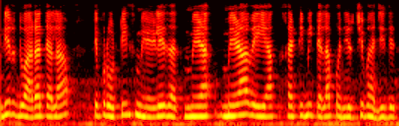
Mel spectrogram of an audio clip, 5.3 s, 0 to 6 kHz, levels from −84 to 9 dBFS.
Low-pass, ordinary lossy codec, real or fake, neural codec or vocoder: 5.4 kHz; Opus, 64 kbps; fake; codec, 16 kHz, 16 kbps, FreqCodec, larger model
